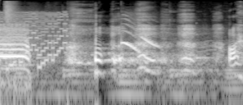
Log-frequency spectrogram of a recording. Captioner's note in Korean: 음료 먹다 뿜음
